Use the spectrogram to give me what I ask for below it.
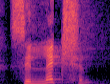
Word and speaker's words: selection: itself ends in tion the rule is if a word ends in T I o n the syllable immediately coming before shin is stressed that is the rule so in this word the syllable immediately coming before shin is like so like he stressed so we say selection and this rule is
